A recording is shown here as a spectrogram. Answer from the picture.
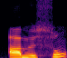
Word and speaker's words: hameçon: Le mot hameçon, alors hameçon, hein, je ne sais pas si vous vous rappelez tout à l'heure, il y a un H muet.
